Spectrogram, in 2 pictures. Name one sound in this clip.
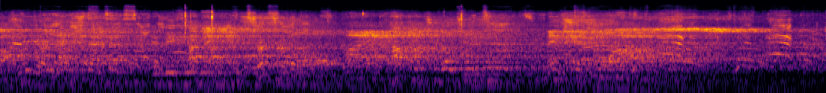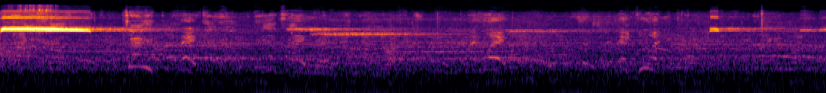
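A crowd chatters and shouts in a large echoing hall.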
